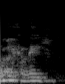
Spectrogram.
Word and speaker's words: Nicolaitans: How you pronounce that? Right, Nicholas, the Nicolaitans. Oh, Nicolaitans.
